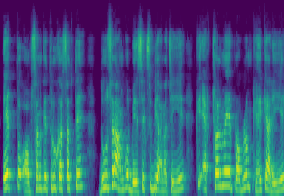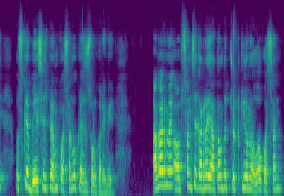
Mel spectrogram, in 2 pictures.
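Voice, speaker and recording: A woman tutor walks through a math problem at the board in a lecture voice of ordinary pitch. She mixes English terms into her explanations, poses questions and answers them herself, and keeps checking whether everyone is following. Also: a little mellow. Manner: keeps asking the class if it is clear, answers own questions. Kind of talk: exam-prep blackboard lecture.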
